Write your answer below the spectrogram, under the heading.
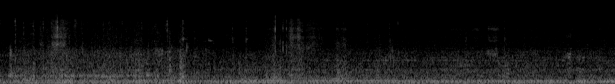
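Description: Military jeep's engine running steadily at low speed on a rough off-road track, with short knocks and rattles from the vehicle jolting over the ruts.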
